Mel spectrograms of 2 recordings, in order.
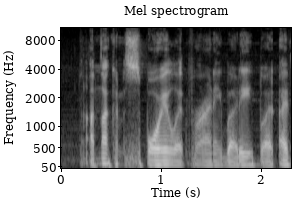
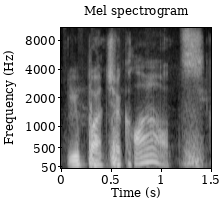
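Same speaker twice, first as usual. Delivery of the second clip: loud, showman welcome; announcer intro; 7 dB louder than usual. Acted. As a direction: greet the viewers like a host. Show intro to the audience.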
